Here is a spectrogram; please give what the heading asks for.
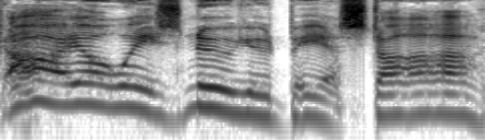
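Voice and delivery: booming, very loud shout. Retelling a dad's reply to his child: imitating the dad. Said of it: "And he's like".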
